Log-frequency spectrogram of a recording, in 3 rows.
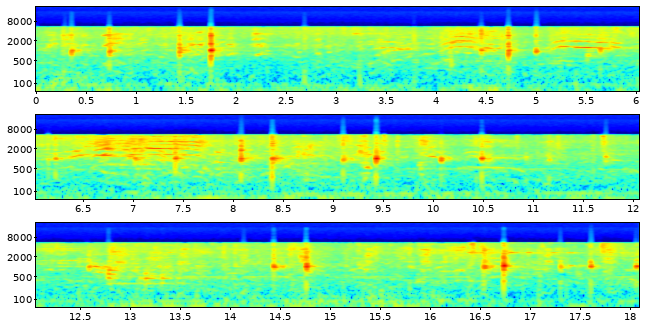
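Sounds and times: faint distant voices: 0.0s - 18.0s
low steady rumble: 12.6s - 15.3s.

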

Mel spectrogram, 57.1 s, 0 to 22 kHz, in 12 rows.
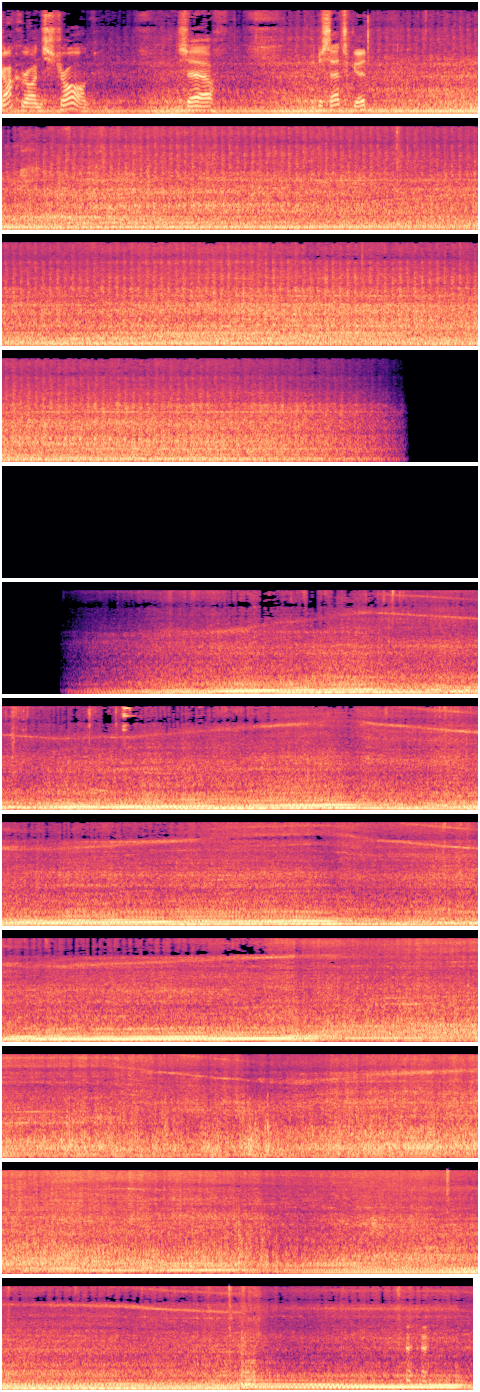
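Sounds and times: diesel truck engine accelerating: 0.0s - 18.4s, 24.4s - 57.0s.

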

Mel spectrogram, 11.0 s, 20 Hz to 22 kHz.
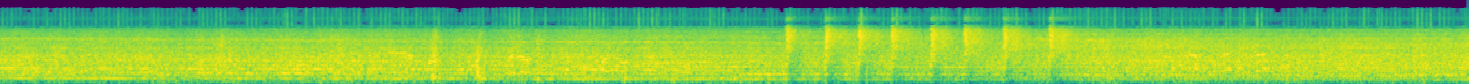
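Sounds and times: train rumble with low hum: 0.0s - 11.0s
wheels clicking on track: 1.6s - 11.0s.

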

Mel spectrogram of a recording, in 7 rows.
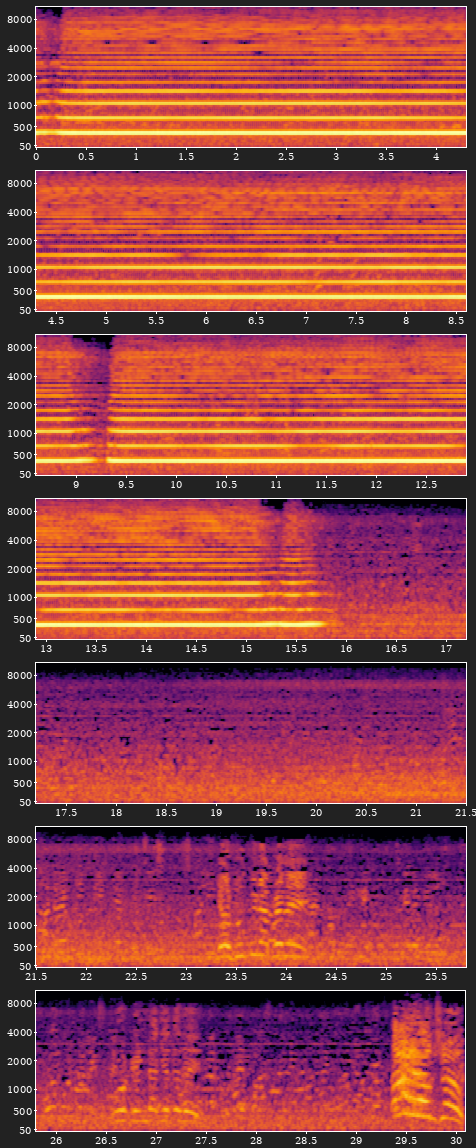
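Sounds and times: locomotive air horn blasts: 0.0s - 16.0s.

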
